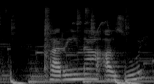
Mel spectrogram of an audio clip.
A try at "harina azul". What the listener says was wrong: Harina. You don't pronounce the H.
